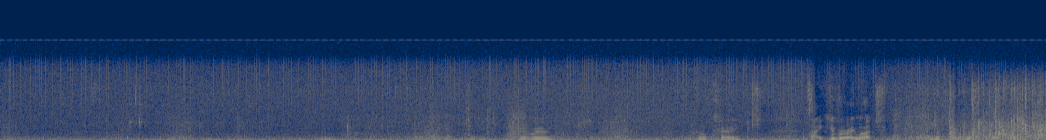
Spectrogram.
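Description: An elderly man speaks through a microphone.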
